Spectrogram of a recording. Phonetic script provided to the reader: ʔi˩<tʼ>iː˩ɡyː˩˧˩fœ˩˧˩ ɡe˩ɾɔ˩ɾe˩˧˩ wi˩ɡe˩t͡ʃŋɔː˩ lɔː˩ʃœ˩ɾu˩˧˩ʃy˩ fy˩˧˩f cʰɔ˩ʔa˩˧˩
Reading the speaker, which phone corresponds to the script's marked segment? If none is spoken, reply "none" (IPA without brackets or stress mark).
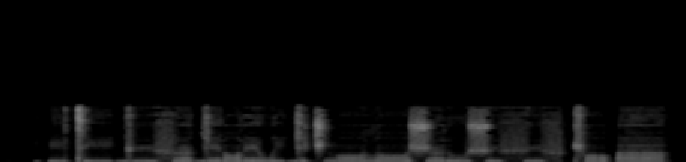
tʼ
